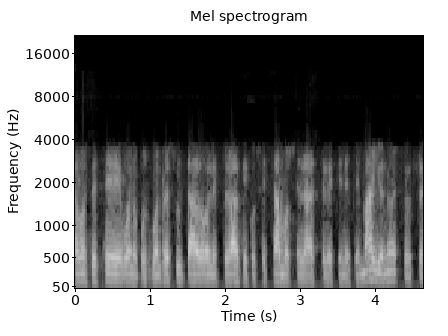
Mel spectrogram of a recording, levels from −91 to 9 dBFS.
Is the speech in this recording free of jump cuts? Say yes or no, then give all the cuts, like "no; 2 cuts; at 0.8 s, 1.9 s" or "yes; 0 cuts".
yes; 0 cuts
